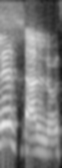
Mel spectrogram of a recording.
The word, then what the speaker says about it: Ehlers-Danlos: a concienciar sobre este síndrome, que es ah, Ehlers-Danlos. Ehlers-Danlos, vale, ahí Sí.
